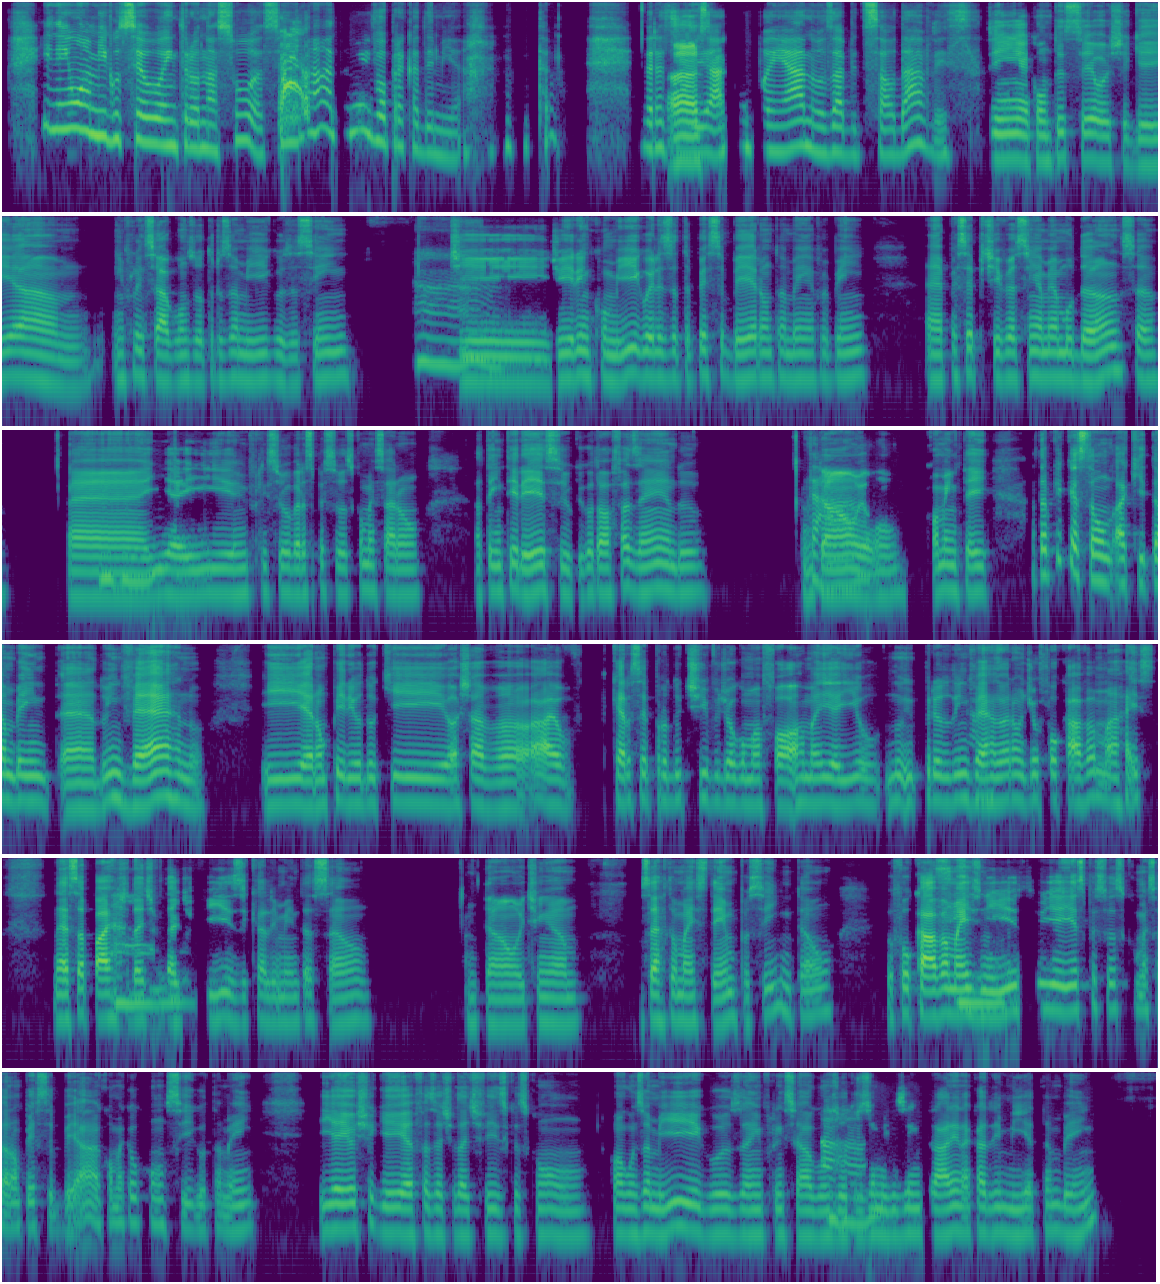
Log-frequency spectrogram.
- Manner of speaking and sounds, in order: cough; laugh; tapping
- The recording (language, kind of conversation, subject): Portuguese, podcast, Qual foi um hábito simples que mudou a sua saúde?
